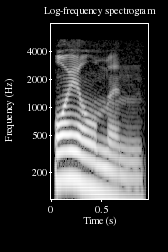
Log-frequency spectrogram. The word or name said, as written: oilman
